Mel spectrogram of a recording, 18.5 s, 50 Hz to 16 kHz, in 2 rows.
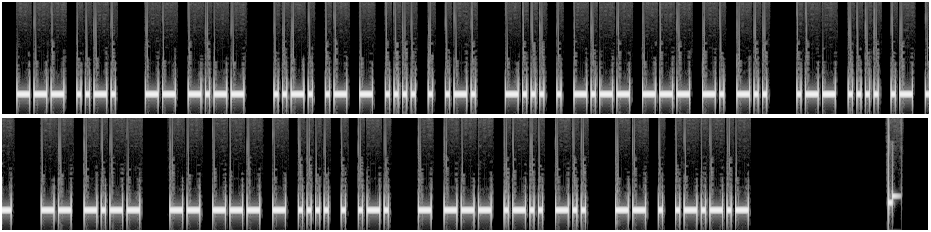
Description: Morse code, heard as a keyed tone, about 28 wpm, 700 Hz. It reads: OF MY FATHER BEYOND WHAT MY MOTHER TOLD ME.
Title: Sentences from Top 1000 Words - Review Part 6 - 28wpm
